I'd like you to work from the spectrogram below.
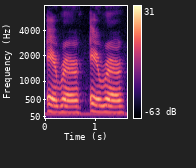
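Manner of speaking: robot voice repeating error; glitching robot. Pretend. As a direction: glitch out like a broken android. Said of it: "my little impressions there".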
